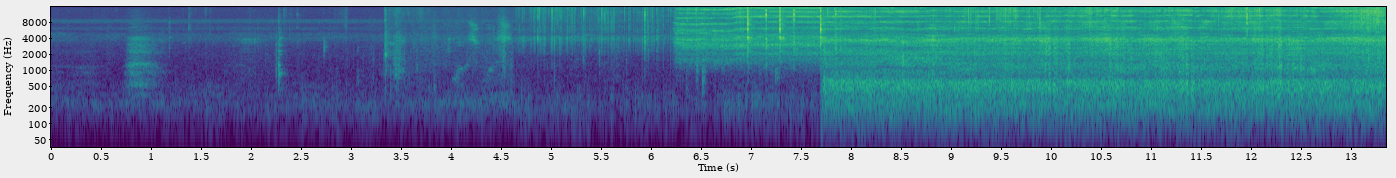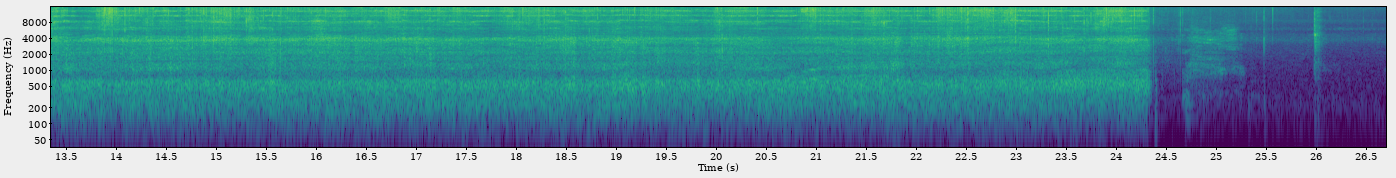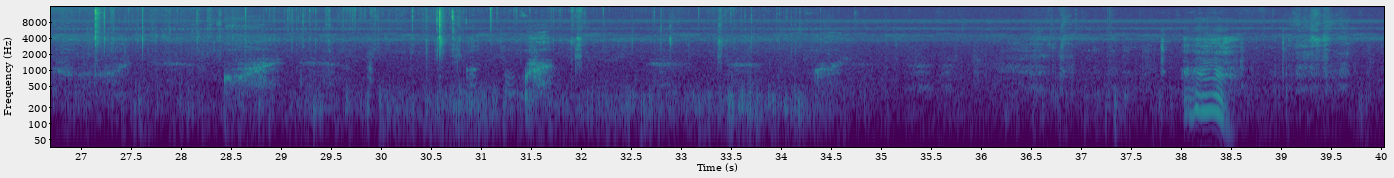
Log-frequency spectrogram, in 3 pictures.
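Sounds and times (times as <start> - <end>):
gas torch flame rushing: 0.0 - 37.5
gas torch igniter clicks: 4.6 - 24.7.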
